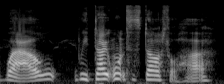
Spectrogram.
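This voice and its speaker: A dry, close woman ghost hunter in an audio drama. She is practical but tentative and careful, speaking conversationally at an average pitch. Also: lively intonation, a little slow, gravelly, fairly bright tone, dry recording, heavily acted. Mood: cautious, wry.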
